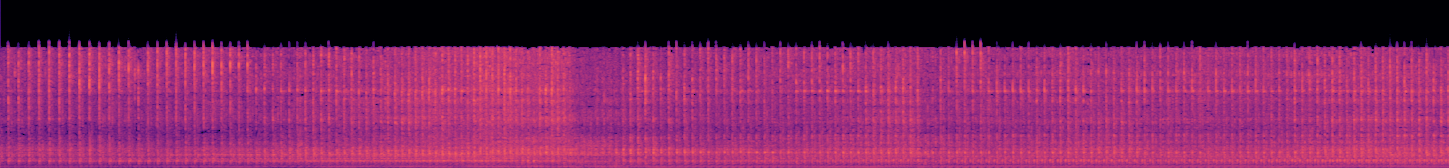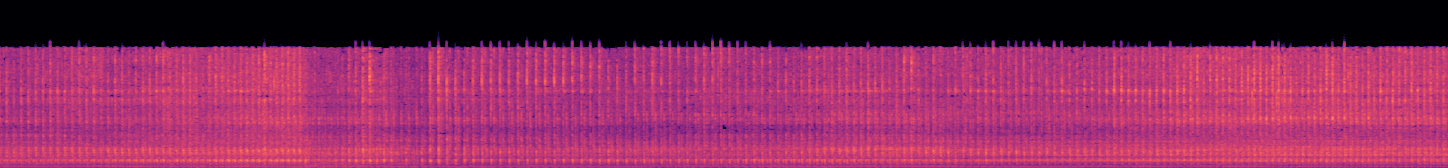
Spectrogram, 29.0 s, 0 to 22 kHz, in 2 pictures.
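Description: Wilesco D20 model stationary steam engine running under steam: a fast, even rhythm of exhaust beats and mechanical clatter, swelling slightly partway through.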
